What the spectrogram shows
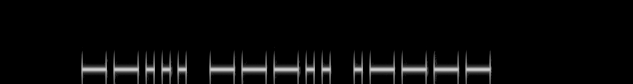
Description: Morse code, heard as a keyed tone, about 15 wpm, 700 Hz. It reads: 781
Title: Numbers - 3-Digit 15wpm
